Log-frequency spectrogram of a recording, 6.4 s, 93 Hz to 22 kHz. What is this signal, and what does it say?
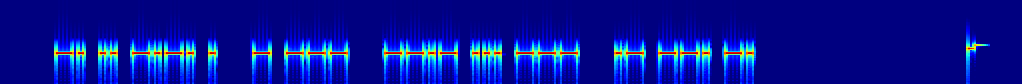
Morse code, heard as a keyed tone, about 34 wpm, 700 Hz. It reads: NICE TO QSO AGN
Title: Common QSO Phrases 35wpm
